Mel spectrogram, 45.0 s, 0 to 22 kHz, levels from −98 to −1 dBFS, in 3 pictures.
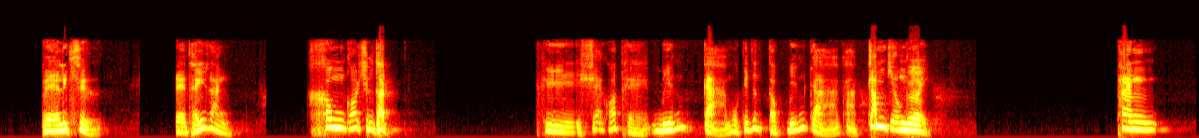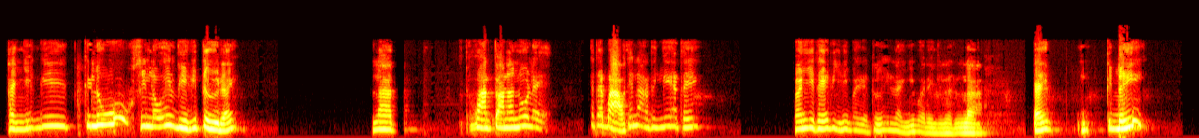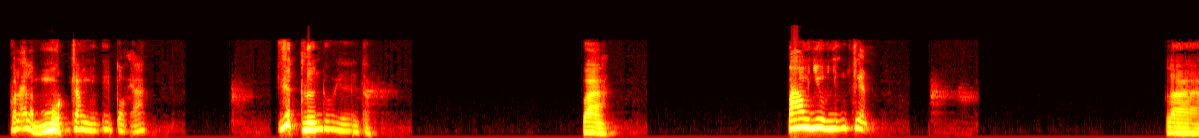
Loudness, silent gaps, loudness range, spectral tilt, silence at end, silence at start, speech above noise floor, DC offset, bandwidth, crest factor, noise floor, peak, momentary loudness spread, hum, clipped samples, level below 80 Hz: -16 LUFS; none; 11 LU; -7 dB/octave; 0 s; 0.55 s; 72 dB; under 0.1%; 8 kHz; 18 dB; -87 dBFS; 0 dBFS; 17 LU; none; under 0.1%; -54 dBFS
